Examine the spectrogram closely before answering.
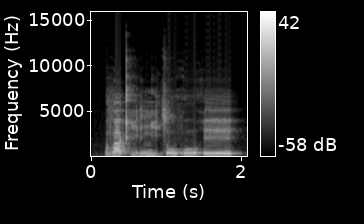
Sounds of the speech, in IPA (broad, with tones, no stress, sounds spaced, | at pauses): v a˦ kʰ i˨ r ɲ i˦ t͡s oː˨ v oː˦ h eː˦˨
